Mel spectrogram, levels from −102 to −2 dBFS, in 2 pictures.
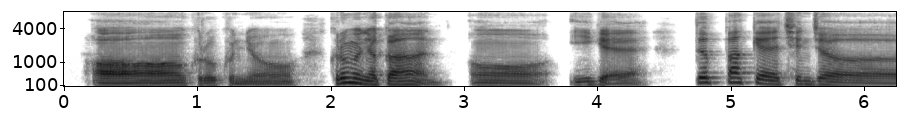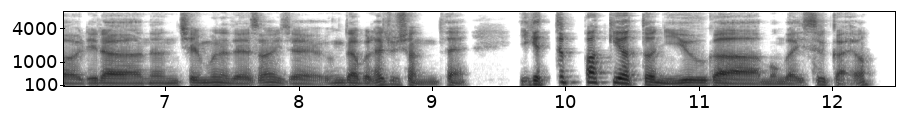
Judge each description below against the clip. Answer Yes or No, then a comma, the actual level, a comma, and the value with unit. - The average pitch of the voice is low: Yes, very low, 95 Hz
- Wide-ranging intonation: Yes, wide, 5.8 semitones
